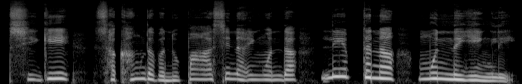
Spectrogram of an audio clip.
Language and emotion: Manipuri, fearful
